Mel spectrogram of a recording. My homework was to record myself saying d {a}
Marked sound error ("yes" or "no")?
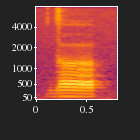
yes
